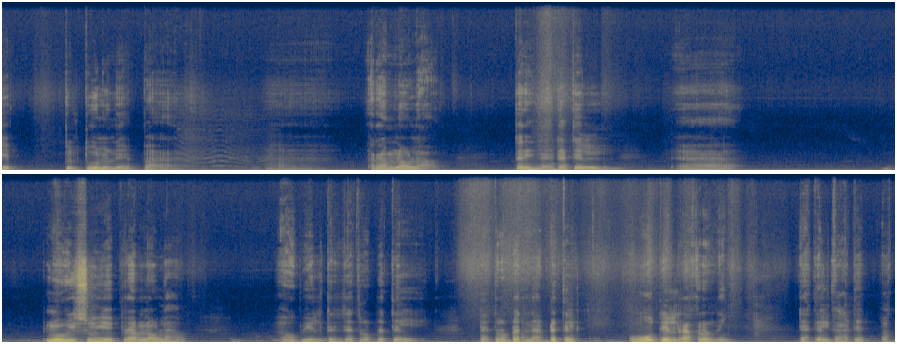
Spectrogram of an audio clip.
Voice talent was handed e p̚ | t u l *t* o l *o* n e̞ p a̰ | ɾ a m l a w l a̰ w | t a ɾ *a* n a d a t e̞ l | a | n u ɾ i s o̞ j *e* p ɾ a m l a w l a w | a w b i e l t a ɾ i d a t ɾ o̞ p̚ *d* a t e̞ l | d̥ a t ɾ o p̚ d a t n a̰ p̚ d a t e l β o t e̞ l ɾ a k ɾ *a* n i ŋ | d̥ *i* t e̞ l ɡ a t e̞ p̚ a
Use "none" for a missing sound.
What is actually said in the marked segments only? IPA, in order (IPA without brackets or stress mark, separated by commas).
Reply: t, o, i, e, d, a, a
